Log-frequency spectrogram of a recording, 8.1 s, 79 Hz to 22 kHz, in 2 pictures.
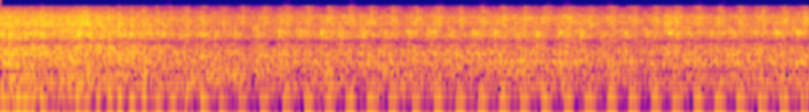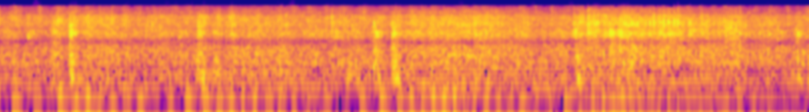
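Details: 2010 Honda Biz 125 idling fresh out of an engine rebuild, with a regular, fast, light mechanical knock in time with the engine; mechanic says piston skirt slap, owner doubts it; cause unconfirmed.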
